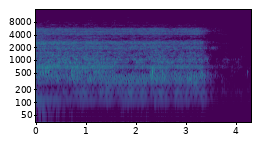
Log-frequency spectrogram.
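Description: Near silence: a faint, steady hiss of room tone that cuts off suddenly about three and a half seconds in.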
